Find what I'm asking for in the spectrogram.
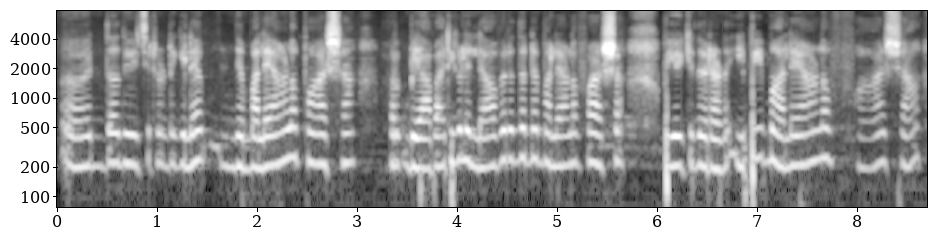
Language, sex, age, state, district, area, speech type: Malayalam, female, 30-45, Kerala, Idukki, rural, spontaneous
